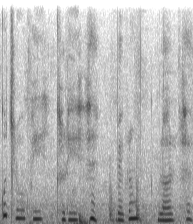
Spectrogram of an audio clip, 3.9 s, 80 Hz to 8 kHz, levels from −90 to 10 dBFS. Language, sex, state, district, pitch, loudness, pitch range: Hindi, female, Himachal Pradesh, Shimla, 260 Hz, -15 LUFS, 230-285 Hz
